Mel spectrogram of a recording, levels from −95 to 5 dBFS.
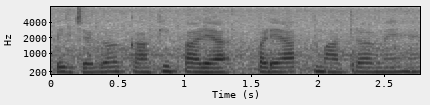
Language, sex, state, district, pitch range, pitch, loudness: Hindi, female, Bihar, West Champaran, 185-200 Hz, 195 Hz, -16 LUFS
